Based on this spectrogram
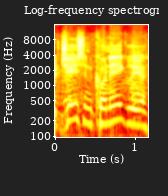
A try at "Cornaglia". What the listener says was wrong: Cornelia. It doesn't sound like it's spelled. G. There is a G, but there's no G pronounced. Cornelia.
